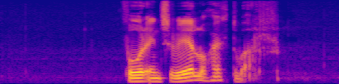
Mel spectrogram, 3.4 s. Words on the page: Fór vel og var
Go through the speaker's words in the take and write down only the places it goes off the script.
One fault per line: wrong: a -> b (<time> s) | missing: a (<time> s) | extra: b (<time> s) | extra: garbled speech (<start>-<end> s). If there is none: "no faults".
extra: eins (1.5 s)
extra: hægt (2.2 s)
